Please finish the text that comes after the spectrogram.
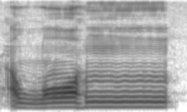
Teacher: ہے، اللہ موٹا کر کے ہم، میم کے اوپر شد ہے، میم اور نون پہ جب بھی شد آئے تو یہاں غنہ ہوتا ہے، ناک میں آواز لے جاتے ہیں ، یہاں ناک کے مسے میں، اس کو خیشوم کہتے ہیں،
